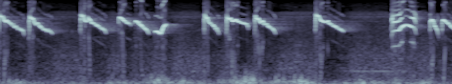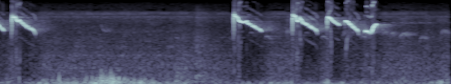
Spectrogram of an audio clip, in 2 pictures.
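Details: Open-beaked singing of a Merapi 'ngalas' white-eye, described as suited for luring birds: rapid runs of piercing, downward-slurred whistles, nearly continuous for three seconds, a pause, then another quick burst.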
